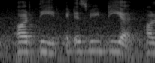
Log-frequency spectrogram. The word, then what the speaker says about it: dir: Uh here it is not dir or dir, it is wie dir, all right?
